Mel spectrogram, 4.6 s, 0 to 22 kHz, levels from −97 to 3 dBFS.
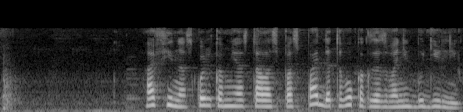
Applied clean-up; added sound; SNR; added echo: none; none; none; none.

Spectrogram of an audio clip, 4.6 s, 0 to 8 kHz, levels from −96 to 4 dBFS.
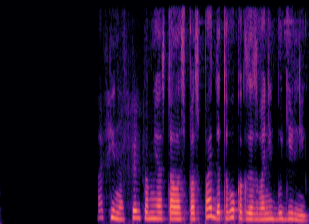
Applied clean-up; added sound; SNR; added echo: neural mask model DeepFilterNet 3.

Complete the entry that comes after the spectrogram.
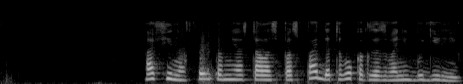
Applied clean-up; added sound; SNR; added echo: neural separator model SepFormer DNS4.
